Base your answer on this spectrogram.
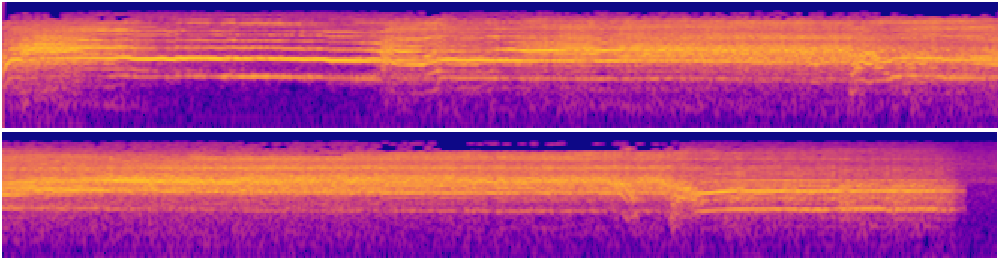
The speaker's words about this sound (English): Jungle fell silent as the echoing sound of the immense victory cry of Tarzan the ape man rang out, and the jungle knew that the killer had killed again.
